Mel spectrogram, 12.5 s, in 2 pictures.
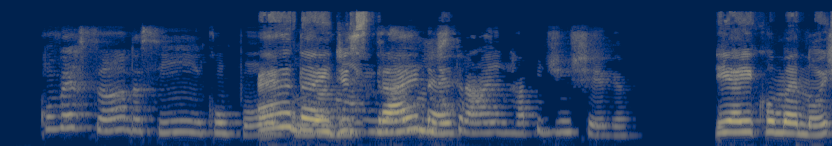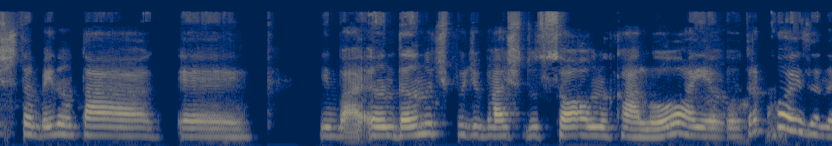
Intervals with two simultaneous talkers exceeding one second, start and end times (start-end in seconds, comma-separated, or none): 1.9-3.5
